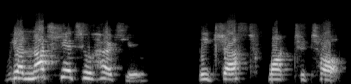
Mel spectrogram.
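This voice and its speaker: A woman in a live script reading, playing a calm, firm, reassuring mutant heroine. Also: on the high side, normal speed, slightly rough, rough recording.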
